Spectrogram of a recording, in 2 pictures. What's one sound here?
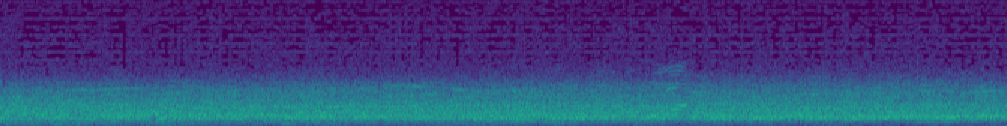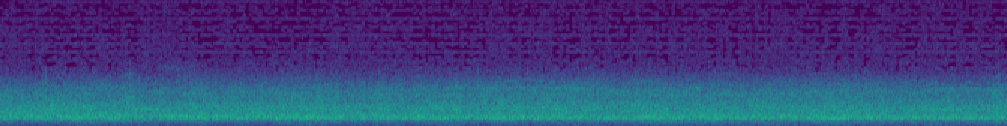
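A huge stadium crowd roars and cheers steadily, outdoors.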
